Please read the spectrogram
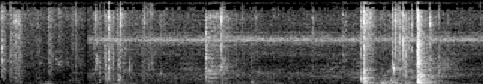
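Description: Cookware and utensils being handled, with light clinks and knocks and then a louder knock and clatter about five seconds in.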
